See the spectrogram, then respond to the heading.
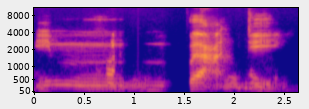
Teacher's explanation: nun sukun bertemu dengan huruf ba. Ini bacaan iqlab, kembali. Baknya dibaca mim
